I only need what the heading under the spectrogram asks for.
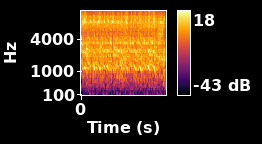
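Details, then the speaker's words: Carbureted Kymco Venox 250 motorcycle cranking with a spark tester on the plug caps: steady whirring starter crank with soft even pulses, no firing; no spark at front or rear plug, ignition system (high-tension coils) to be checked. "aparece nada de chispa pero nada vale bueno pues la decimos verificado que no tenemos chispa ni en el cilindro delantero"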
